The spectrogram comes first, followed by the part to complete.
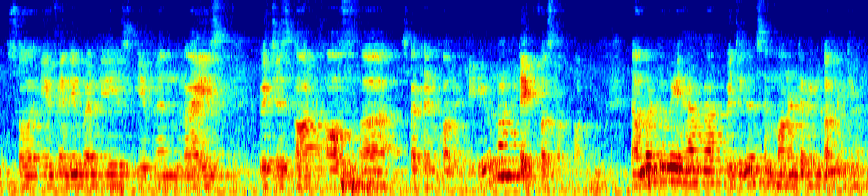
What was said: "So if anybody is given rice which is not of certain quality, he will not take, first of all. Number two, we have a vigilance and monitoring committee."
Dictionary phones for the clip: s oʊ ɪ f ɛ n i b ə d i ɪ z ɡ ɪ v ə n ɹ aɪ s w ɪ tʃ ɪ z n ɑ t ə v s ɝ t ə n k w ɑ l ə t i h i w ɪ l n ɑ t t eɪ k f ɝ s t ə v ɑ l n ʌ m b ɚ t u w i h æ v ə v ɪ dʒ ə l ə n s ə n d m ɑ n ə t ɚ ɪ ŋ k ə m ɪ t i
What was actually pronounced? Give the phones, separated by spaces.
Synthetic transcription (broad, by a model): s oʊ ɪ f ɛ n i b ə d i ɪ z ɡ ɪ v ə n ɹ aɪ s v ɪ tʃ ɪ z n ɑ t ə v s ɝ t ə n k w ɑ l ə t i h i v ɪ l n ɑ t t eɪ k f ɝ s t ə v ɑ l n ʌ m b ɚ t u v i h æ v ə v ɪ dʒ ə l ə n s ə n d m ɑ n ə t ɚ ɪ ŋ k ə m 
